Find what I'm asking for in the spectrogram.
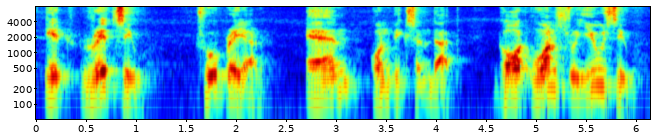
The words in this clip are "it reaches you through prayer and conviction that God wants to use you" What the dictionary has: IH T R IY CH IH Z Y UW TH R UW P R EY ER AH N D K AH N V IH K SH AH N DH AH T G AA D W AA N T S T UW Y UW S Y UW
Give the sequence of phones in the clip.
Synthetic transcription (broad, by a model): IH T R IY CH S Y UW T R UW P R EY ER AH N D K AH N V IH K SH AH N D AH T G AA D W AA N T S T UW Y UW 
